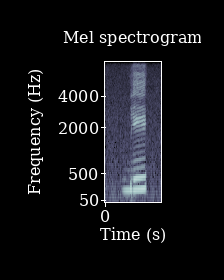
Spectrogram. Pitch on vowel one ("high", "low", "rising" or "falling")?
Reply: high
